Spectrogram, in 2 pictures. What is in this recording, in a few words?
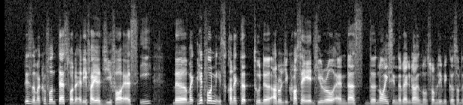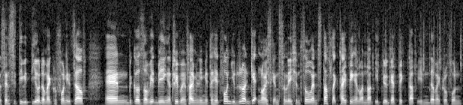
microphone test; Edifier G4 SE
